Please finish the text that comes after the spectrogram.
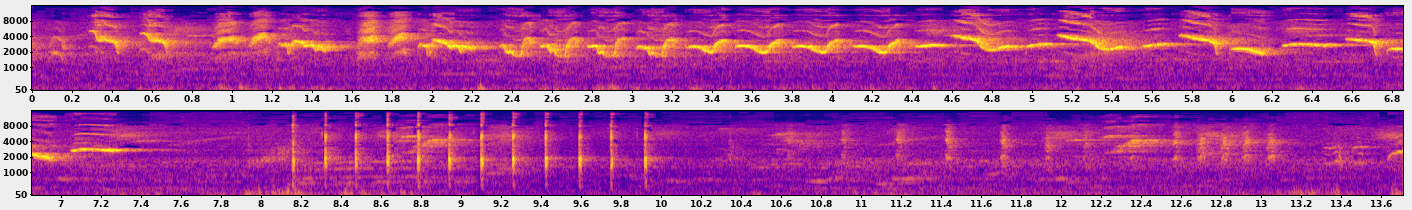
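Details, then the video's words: Chinese hwamei in full competition-quality song following a bath: loud, rapid sequences of repeated twisting whistled notes for about eight seconds, then a dry rattling clicking burst and softer scattered notes. "Hwamei Gacor Kualitas Lomba Selesai Mandi"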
